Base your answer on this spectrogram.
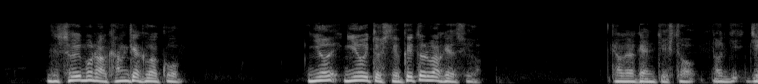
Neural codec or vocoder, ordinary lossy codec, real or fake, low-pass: none; Opus, 24 kbps; real; 7.2 kHz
